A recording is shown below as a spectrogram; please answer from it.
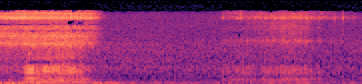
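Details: Snoring during sleep recorded with the SnoreLab phone app: one rough, rattling snore, then a quieter breath; snoring.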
